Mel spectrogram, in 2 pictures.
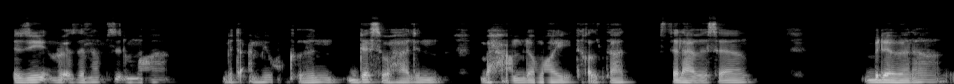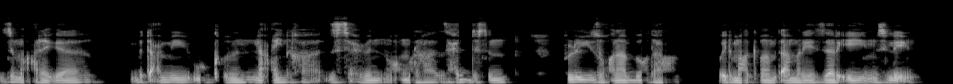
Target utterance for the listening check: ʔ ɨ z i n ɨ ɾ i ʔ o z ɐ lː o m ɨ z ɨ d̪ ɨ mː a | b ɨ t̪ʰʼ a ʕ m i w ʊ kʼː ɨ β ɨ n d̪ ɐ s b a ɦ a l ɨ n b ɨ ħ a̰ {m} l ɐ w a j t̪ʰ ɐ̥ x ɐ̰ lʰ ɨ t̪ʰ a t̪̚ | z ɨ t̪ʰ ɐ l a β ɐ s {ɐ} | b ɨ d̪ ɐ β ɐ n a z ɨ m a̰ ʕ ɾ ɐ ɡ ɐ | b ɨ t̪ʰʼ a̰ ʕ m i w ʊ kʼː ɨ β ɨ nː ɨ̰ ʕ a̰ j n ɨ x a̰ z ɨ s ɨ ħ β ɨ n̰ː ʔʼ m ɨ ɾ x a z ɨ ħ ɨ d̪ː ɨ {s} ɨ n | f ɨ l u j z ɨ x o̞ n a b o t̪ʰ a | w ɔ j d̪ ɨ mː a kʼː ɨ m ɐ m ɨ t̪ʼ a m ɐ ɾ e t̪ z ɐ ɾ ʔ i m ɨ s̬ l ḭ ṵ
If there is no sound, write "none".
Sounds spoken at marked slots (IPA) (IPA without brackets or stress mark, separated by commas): m, ɐ, s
